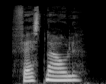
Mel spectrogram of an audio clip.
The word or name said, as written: fastnagle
